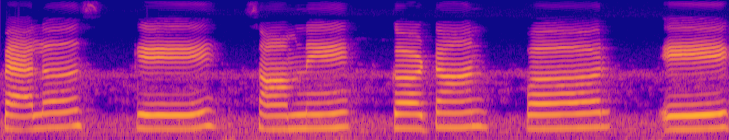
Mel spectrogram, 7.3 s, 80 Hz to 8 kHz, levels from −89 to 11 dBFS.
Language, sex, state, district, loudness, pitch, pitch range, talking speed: Hindi, female, Punjab, Fazilka, -12 LUFS, 260 Hz, 255-275 Hz, 50 wpm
